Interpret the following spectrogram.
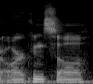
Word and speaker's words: Arkansas: Arkansas is just the word Arkansas. Like the rule of thumb that I would go by It's is pronounced Arkansas, you idiot.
